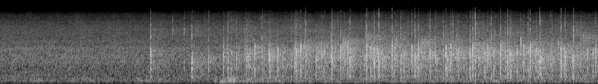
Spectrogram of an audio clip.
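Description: Steady hiss of room noise, then scattered claps about a second and a half in that swell into steady applause from a group of seated people.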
